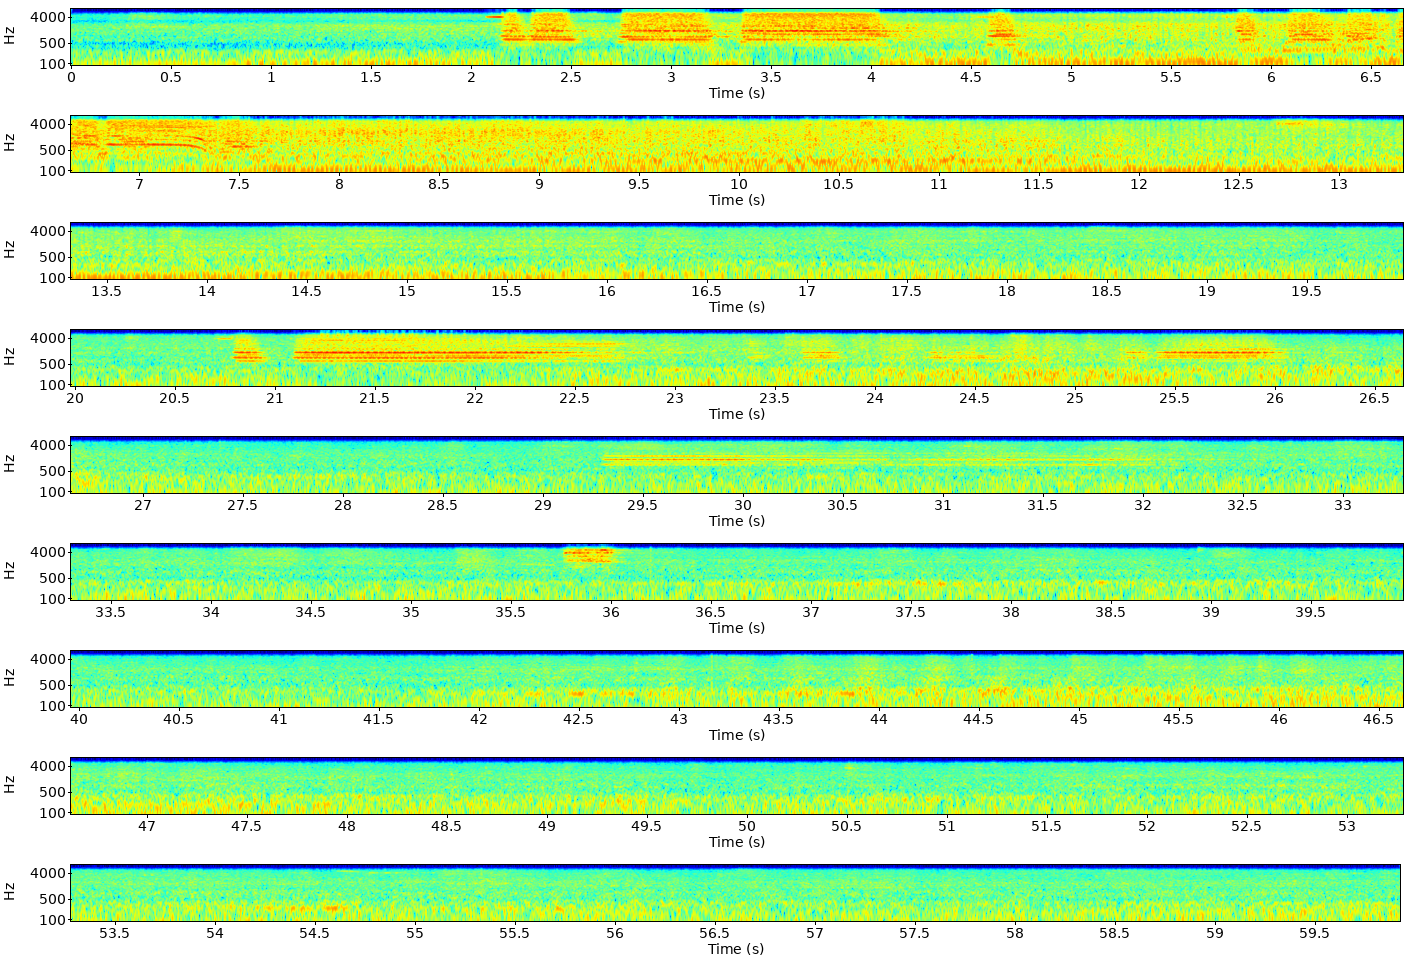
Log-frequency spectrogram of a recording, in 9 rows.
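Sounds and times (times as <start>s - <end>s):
locomotive engines throbbing: 0.0s - 59.9s
multi-note locomotive horn: 2.1s - 4.9s, 5.8s - 7.8s, 20.7s - 26.2s, 29.3s - 32.5s
wheels clattering on rails: 22.3s - 30.0s, 30.8s - 59.9s.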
